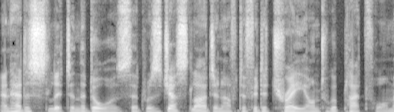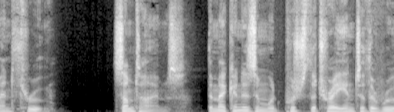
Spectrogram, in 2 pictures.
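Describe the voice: Someone reads aloud plainly, their intonation full of life. All is quiet behind them.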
